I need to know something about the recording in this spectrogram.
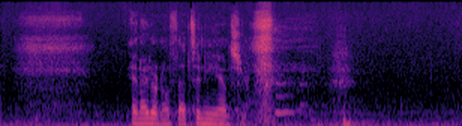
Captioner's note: laughs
